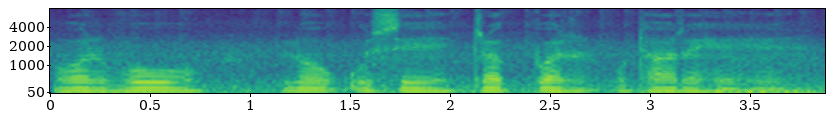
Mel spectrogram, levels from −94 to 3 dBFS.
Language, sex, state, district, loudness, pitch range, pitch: Hindi, male, Arunachal Pradesh, Lower Dibang Valley, -16 LUFS, 95-100 Hz, 95 Hz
